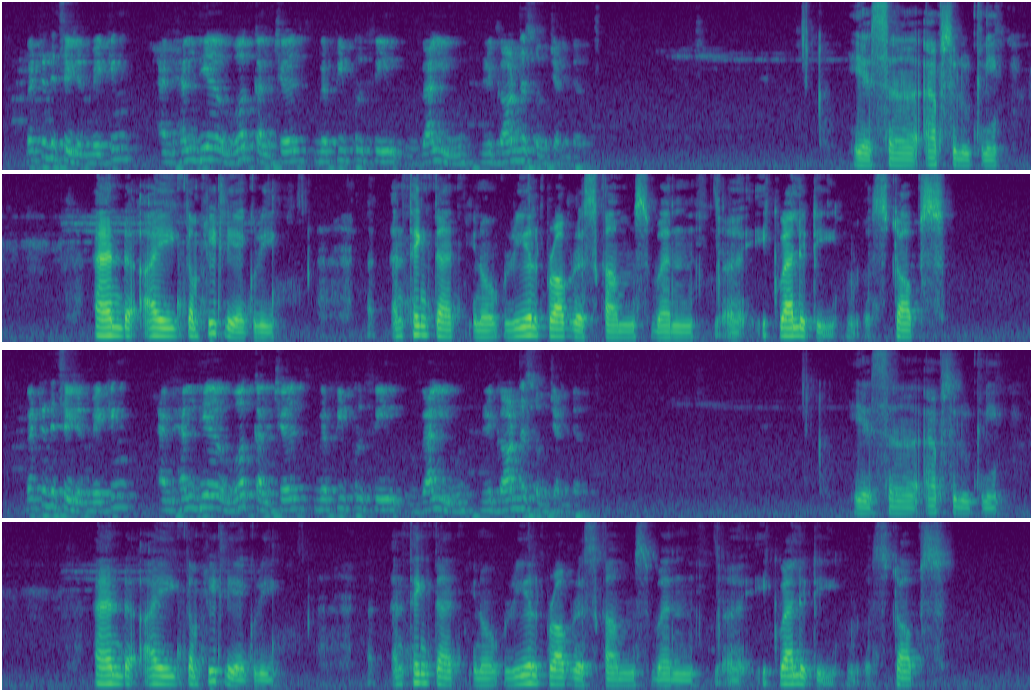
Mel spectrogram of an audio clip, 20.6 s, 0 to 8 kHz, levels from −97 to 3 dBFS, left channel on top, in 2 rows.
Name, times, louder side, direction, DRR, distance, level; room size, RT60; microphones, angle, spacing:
voice 1, 0.2-1.3 1.6-5.8, right 1 dB, 30° right, 5.0 m, -41 dB
voice 2, 8.5-10.0 11.2-13.0 13.7-13.8 14.2-17.2 17.5-17.7 18.1-19.7, left 4 dB, 80° left, 0.6 m, -30 dB
20.5 x 8.9 x 2.4 m
head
